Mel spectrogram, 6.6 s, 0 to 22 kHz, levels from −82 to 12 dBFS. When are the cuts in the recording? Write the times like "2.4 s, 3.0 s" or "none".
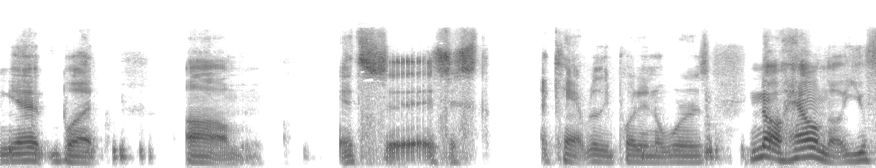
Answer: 5.6 s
